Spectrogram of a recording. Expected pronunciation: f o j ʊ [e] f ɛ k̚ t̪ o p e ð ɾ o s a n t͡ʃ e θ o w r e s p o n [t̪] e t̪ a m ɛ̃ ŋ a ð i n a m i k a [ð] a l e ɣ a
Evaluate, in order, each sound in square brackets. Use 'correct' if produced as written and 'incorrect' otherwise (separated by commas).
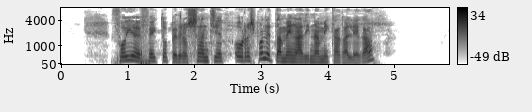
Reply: correct, incorrect, incorrect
